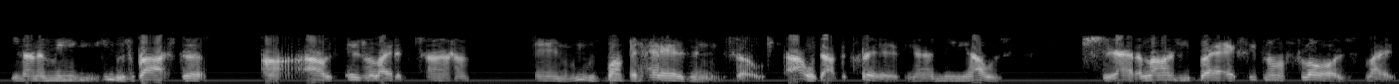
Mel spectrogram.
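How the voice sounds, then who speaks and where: A low-voiced man with a New York accent talks in an easy, laid-back way, dropping "you know what I mean" into nearly every thought. His voice comes through a tinny phone line and sounds very dry. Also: dry recording. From Brooklyn, New York. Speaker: guest rapper. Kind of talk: casual interview talk.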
